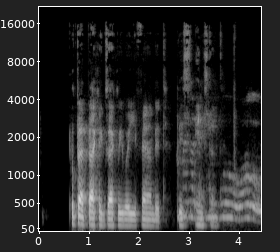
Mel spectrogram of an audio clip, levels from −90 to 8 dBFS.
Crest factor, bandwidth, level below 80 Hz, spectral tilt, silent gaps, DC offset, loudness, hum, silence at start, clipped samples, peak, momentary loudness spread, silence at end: 22 dB; 17 kHz; -64 dBFS; -5.5 dB/octave; none; under 0.1%; -22 LUFS; none; 0.65 s; under 0.1%; -2 dBFS; 15 LU; 0 s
